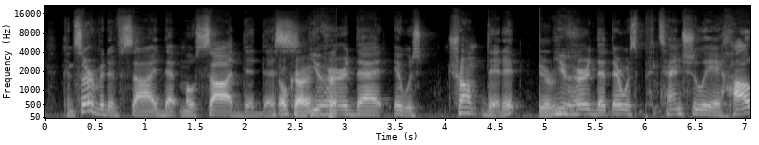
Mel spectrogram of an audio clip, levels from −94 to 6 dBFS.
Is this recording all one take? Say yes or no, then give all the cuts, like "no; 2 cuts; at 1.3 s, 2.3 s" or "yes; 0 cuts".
no; 2 cuts; at 2.2 s, 4.9 s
